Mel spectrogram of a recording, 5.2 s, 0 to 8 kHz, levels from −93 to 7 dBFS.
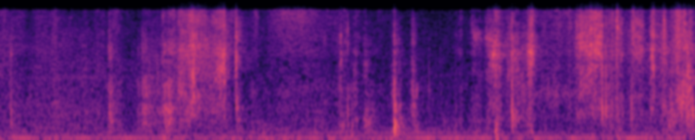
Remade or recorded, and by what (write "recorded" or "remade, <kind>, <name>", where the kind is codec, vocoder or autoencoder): recorded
